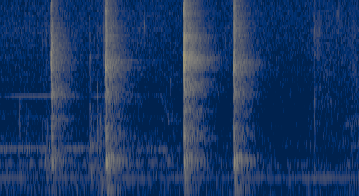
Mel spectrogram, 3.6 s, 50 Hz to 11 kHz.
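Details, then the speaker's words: 2005 Sea-Doo 3D with a submerged, flooded 787 engine, starter disconnected, triggered from the tether: four sharp, separate clicks as the starter relay/solenoid pulls in properly each time. "that is freaking awesome it did not do anything because I didn't have the starter connected but the relay was clicking that means I can put this back on and that'll crank over"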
